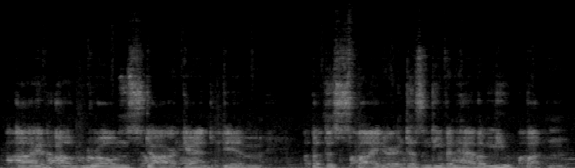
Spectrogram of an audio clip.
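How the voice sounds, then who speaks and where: A man's voice: mid-range voice, wildly swooping pitch, a little slow. A man playing a cold, arrogant robot supervillain in a video game, speaking with formal disdain through a synthetic filter. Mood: cold, dismissive. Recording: loud music behind the game voice.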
